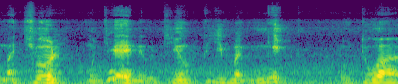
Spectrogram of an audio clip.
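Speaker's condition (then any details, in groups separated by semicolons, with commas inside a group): Neurological disease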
